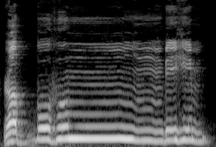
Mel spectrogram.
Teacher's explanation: তারপর আসেন মিম সাকিনের পর বা, মিম সাকিনের পরে বা আসলে গুণনা করবেন, যেমন রব্বুহুম বিহিম, রব্বুহুম গুণনা করবেন, রব্বুহুম বিহিম দুই ঠোঁট মিল করে গুণনা করবেন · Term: মিম সাকিনের গুণনা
